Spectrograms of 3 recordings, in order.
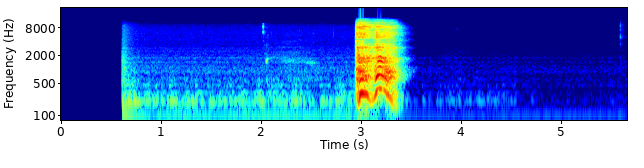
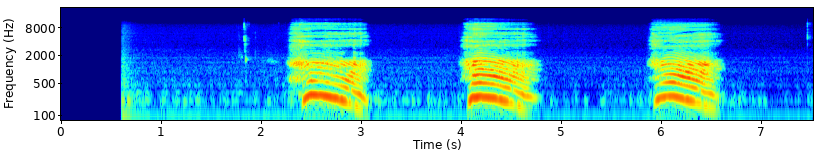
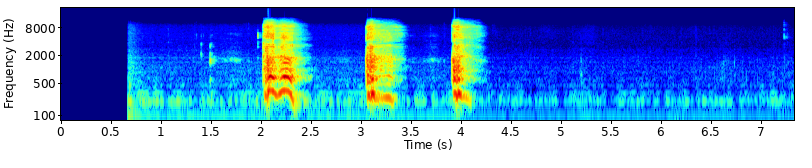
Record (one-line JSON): {"cough_length": "5.7 s", "cough_amplitude": 30874, "cough_signal_mean_std_ratio": 0.21, "exhalation_length": "7.5 s", "exhalation_amplitude": 9961, "exhalation_signal_mean_std_ratio": 0.45, "three_cough_length": "7.3 s", "three_cough_amplitude": 29623, "three_cough_signal_mean_std_ratio": 0.24, "survey_phase": "beta (2021-08-13 to 2022-03-07)", "age": "65+", "gender": "Female", "wearing_mask": "No", "symptom_cough_any": true, "symptom_runny_or_blocked_nose": true, "symptom_sore_throat": true, "symptom_fatigue": true, "symptom_headache": true, "symptom_onset": "12 days", "smoker_status": "Never smoked", "respiratory_condition_asthma": false, "respiratory_condition_other": false, "recruitment_source": "REACT", "submission_delay": "5 days", "covid_test_result": "Negative", "covid_test_method": "RT-qPCR"}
